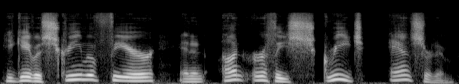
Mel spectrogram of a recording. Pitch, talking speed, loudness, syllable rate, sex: 165 Hz, 155 wpm, -16 LUFS, 4.1 syllables/s, male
